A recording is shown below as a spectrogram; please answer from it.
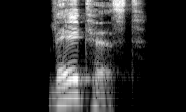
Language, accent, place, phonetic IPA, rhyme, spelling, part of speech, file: German, Germany, Berlin, [ˈvɛltəst], -ɛltəst, welltest, verb, De-welltest.ogg
- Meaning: inflection of wellen: 1. second-person singular preterite 2. second-person singular subjunctive II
